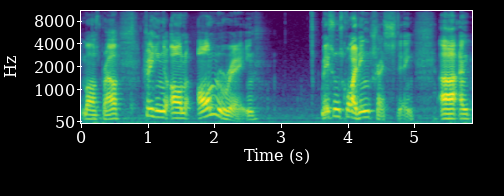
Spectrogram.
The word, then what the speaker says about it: Henri: I think it's Henri, not Henry. It looks like it's sort of the French the French spelling with an I rather than a Y. So I'm pronouncing this Henri. I know some people pronounce it Henry, but I think that is like the French pronunciation, Henri.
